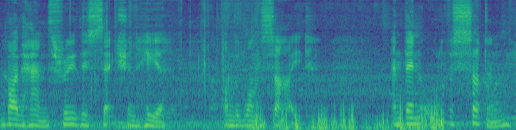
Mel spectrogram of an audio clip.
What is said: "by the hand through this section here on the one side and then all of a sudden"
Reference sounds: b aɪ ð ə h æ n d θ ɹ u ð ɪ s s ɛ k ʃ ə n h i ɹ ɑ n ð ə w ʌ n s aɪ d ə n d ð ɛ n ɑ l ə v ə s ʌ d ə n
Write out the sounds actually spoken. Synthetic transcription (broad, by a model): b aɪ ð ə h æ n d θ ɹ u ð ɪ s s ɛ k ʃ ə n h i ɹ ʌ n ð ə w ʌ n s aɪ d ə n ð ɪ n ɑ l ə v ə s ʌ d n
